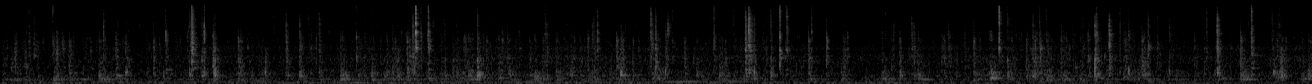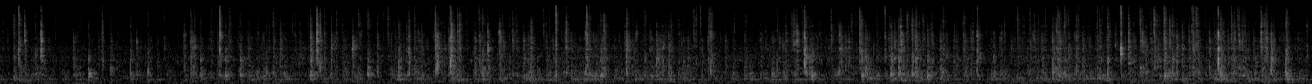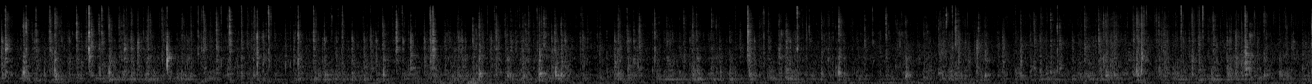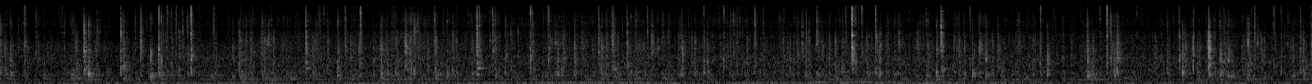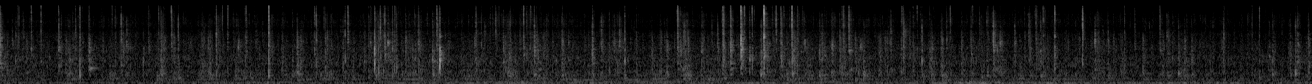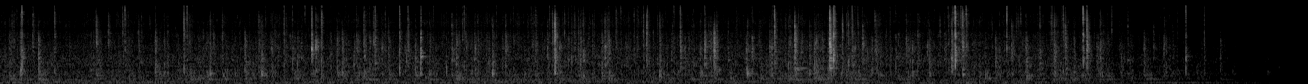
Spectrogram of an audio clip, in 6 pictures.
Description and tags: Hail Stones hitting tin
Recorded using a pair of Rode lavalier microphones from a loft window. The hail stones were hitting the metal flashing (I think that it what it is called) around the window. Loved the rhythm and hypnotic nature of this.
